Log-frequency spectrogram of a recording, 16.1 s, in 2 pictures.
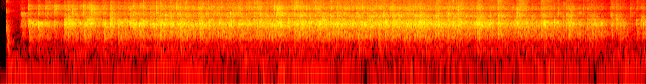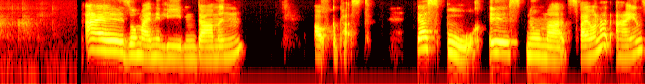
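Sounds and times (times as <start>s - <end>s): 
crowd applauding: 0.0s - 8.8s
speech: 9.4s - 11.2s, 12.0s - 16.1s.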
